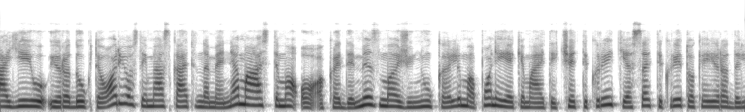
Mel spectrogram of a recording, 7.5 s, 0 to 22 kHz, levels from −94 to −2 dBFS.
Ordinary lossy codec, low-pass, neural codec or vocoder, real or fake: Opus, 24 kbps; 7.2 kHz; none; real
